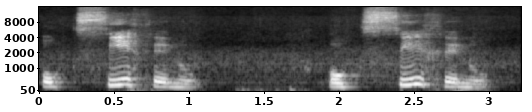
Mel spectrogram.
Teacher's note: Então, o xi seria a sílaba tônica da palavra no espanhol. Como as sílabas tônicas são diferentes, mais uma vez, em ambas as línguas, oxigênio ou oxígeno é uma palavra heterotônica.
